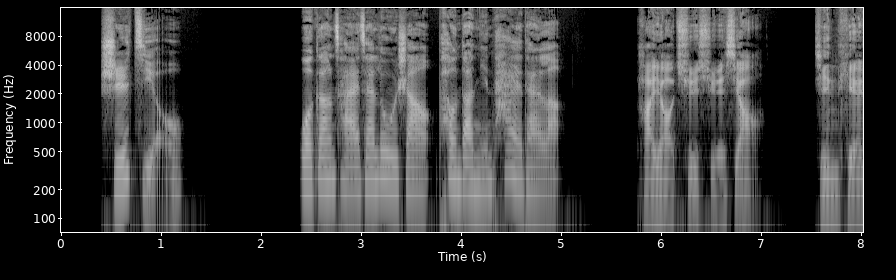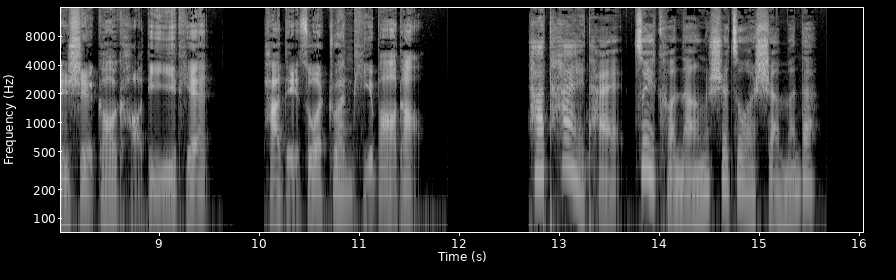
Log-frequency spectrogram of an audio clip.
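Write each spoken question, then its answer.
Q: 他太太最可能是做什么的?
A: 记者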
